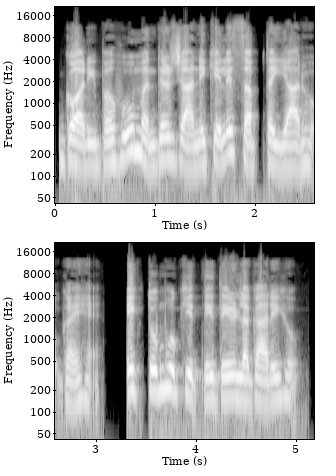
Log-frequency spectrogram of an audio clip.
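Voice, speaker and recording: A woman's voice: deep voice, moderate pace, no echo, pitched below the performer's own voice. A woman voicing a strict, old-fashioned elderly mother-in-law who talks in a stern, scolding way.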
